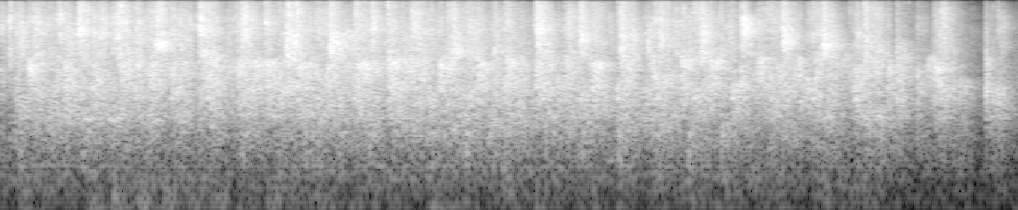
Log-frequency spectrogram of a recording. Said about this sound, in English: And a very, very big thank you to our candidates for their willingness to run for a very important office and also for taking the time to answer their questions. And now would be the appropriate time to clap.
